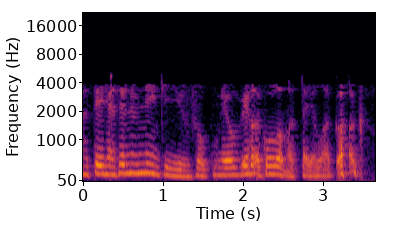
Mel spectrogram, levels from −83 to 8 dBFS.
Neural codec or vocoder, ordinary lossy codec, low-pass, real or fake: none; AAC, 16 kbps; 10.8 kHz; real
